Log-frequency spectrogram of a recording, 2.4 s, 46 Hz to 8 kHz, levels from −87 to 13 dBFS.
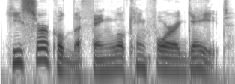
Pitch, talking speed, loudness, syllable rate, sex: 110 Hz, 205 wpm, -18 LUFS, 4.4 syllables/s, male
